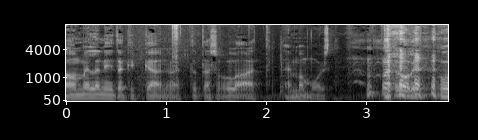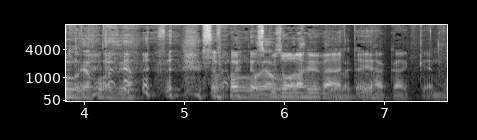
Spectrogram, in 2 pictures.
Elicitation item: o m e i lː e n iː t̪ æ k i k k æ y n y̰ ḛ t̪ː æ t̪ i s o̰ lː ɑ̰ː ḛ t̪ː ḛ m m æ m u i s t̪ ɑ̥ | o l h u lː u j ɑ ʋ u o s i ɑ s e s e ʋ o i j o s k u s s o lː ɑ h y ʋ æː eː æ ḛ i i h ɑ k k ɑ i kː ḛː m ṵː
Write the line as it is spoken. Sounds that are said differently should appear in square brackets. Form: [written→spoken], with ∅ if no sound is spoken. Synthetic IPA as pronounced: o m e i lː [e→æ] n iː t̪ æ k i k k æ y n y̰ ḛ t̪ː æ t̪ [i→æ] s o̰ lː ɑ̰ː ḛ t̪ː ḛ m m æ m u i s t̪ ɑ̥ | o l h u lː u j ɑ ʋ u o s i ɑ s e s e ʋ o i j o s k u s s o lː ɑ h y ʋ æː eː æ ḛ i i h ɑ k k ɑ i kː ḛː m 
